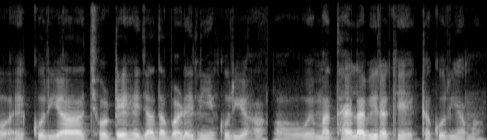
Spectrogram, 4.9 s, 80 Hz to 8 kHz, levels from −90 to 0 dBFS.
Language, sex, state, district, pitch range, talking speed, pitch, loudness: Hindi, male, Chhattisgarh, Raigarh, 115-130 Hz, 260 wpm, 120 Hz, -20 LUFS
